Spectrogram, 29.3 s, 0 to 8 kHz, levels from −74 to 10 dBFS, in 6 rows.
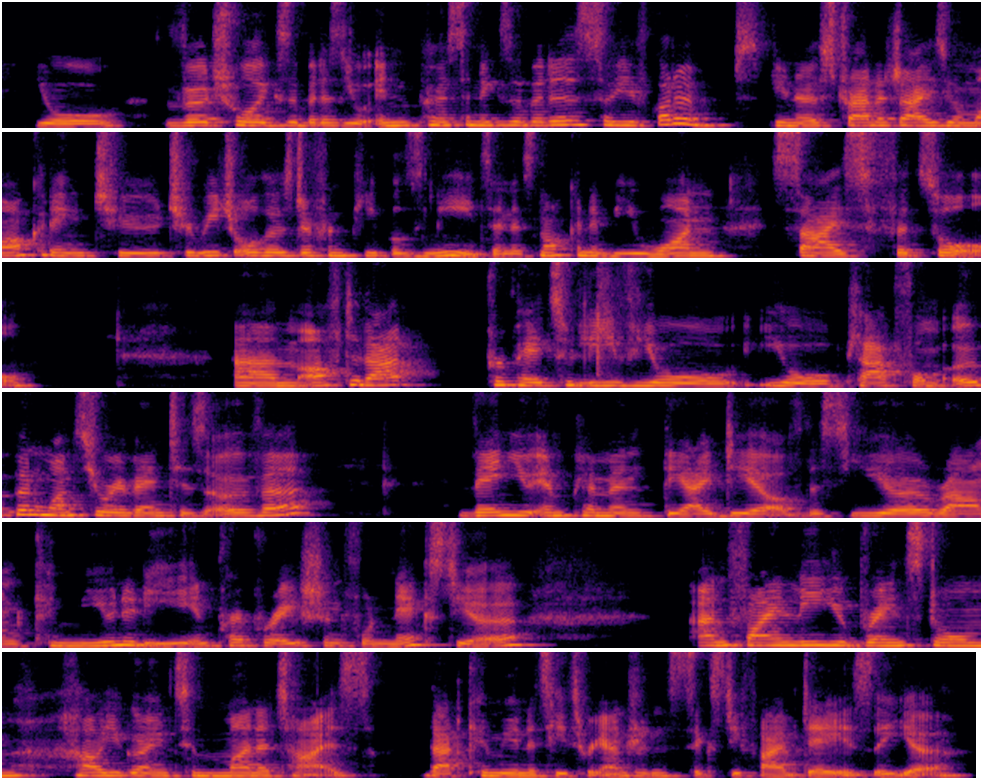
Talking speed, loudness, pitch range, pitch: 155 wpm, -19 LUFS, 175-205 Hz, 190 Hz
